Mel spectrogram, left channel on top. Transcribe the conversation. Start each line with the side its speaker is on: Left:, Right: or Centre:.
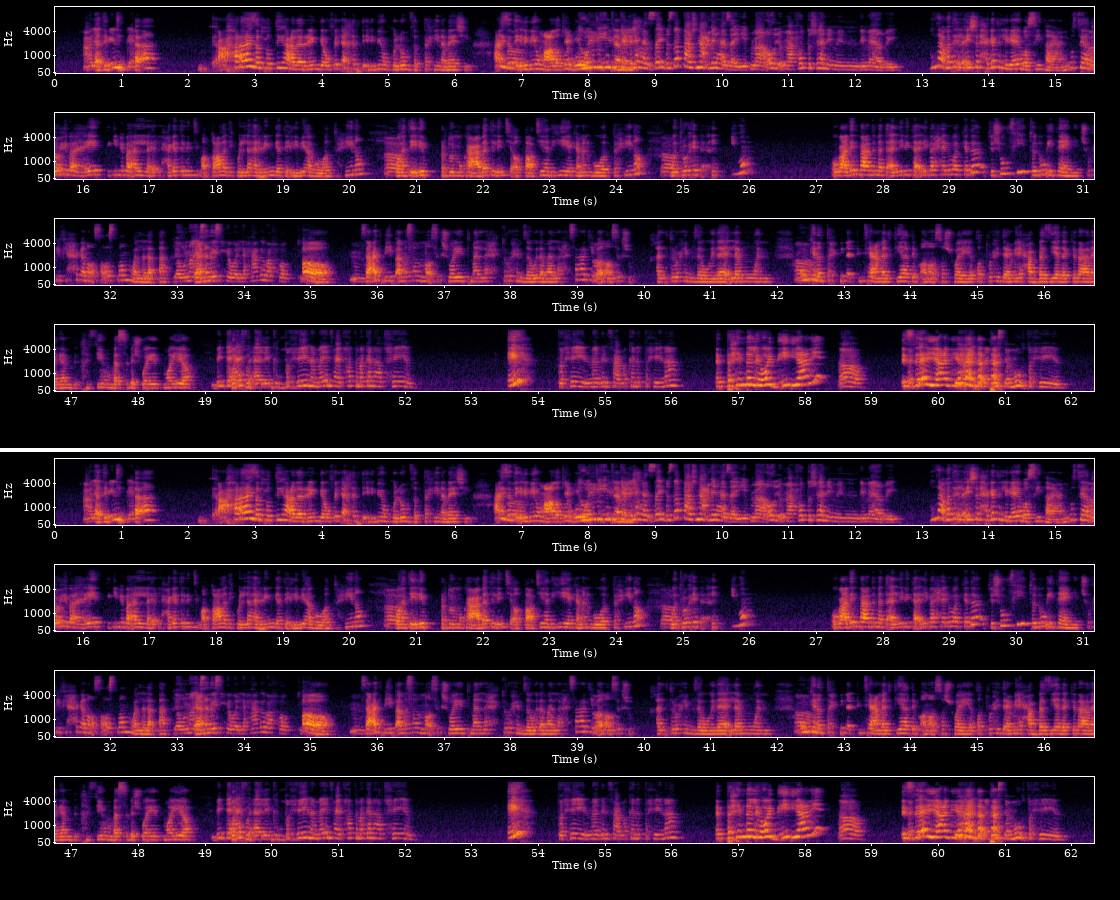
Left: على
Right: هتبتدي
Left: الرنجة
Right: بقى ح- عايزه تحطيها على الرنجه وفي الاخر تقلبيهم كلهم في الطحينه ماشي عايزه
Left: اه
Right: تقلبيهم على
Left: لا
Right: طول جوه
Left: قولي
Right: الطحينه
Left: لي انت بتعمليها
Right: ماشي
Left: ازاي بالظبط عشان اعملها زيك ما اقول ما احطش هاني من دماغي
Right: لا ما تقلقيش الحاجات اللي جايه بسيطه يعني بصي هتروحي
Left: اه
Right: بقى ايه تجيبي بقى ال- الحاجات اللي انت مقطعاها دي كلها الرنجه تقلبيها جوه الطحينه
Left: اه
Right: وهتقلبي برضو المكعبات اللي انت قطعتيها دي هي كمان جوه الطحينه
Left: اه
Right: وتروحي تقلبيهم وبعدين بعد ما تقلبي تقليبه حلوه كده تشوفي تدوقي تاني تشوفي في حاجه ناقصه اصلا ولا لا
Left: لو ناقص
Right: يعني انا
Left: ملح ولا حاجة بحط يعني
Right: اه
Left: مم.
Right: ساعات بيبقى مثلا ناقصك شوية ملح تروحي مزودة ملح ساعات يبقى
Left: اه
Right: ناقصك شوية خل تروحي مزودة ليمون
Left: اه
Right: ممكن الطحينة اللي انتي عملتيها تبقى ناقصة شوية فتروحي تعملي حبة زيادة كده على جنب تخفيهم
Left: آه.
Right: بس
Left: ب-
Right: بشوية مية
Left: هب. بدي اسألك
Right: وتحطيهم
Left: الطحينة ما ينفع يتحط مكانها طحين
Right: ايه
Left: طحين ما بينفع مكان الطحينة
Right: الطحين ده اللي هو الدقيق يعني
Left: اه <laughs>
Right: ازاي
Left: إيه،
Right: يعني
Left: هو
Right: <laughs> هت-
Left: عندنا بيسموه طحين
